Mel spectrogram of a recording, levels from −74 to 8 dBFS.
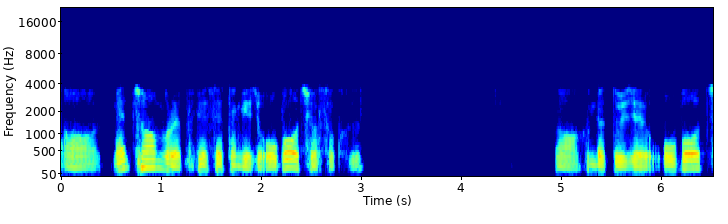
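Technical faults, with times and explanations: Throughout, G.729 codec: the speech sounds thin, slightly rough and synthetic, with a plainly audible buzzy, processed edge. The band runs from about 150 Hz to 3.7 kHz, and nothing survives above 3.8 kHz, which fits an 8 kbit/s G.729A voice stream. That codec resynthesises each 10 ms frame from a vocal tract filter, a pitch predictor and a handful of pulses, which produces the artificial texture.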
